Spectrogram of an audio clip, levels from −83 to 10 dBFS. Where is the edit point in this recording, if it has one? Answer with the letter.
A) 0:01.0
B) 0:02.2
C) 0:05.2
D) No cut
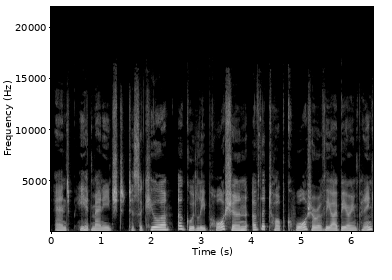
D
